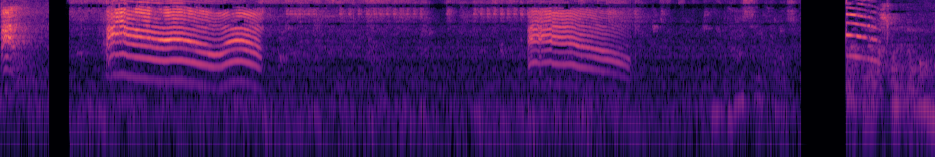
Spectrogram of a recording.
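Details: Two long, loud kitten meows, each starting high, wavering, then bending down at the end, separated by a few seconds of quiet room noise, with a third meow beginning at the close.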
